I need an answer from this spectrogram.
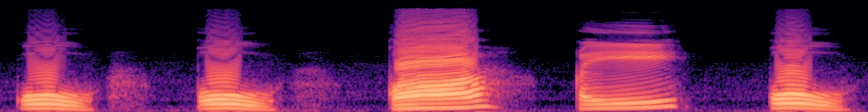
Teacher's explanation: Pada lafal qulna bitu, huruf qaf di sini diwarnai dengan warna biru agar kita membacanya agak tebal untuk membedakan antara huruf qaf dengan huruf kaf. Huruf qaf pangkal lidah kita harus kita angkat sehingga dia makhraj daripada huruf qaf itu pangkal lidah dengan langit-langit atas, maka dia menempel.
